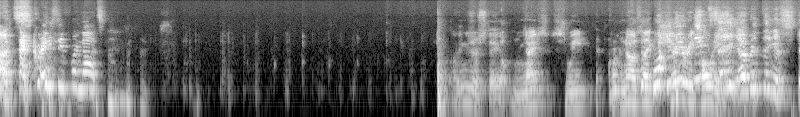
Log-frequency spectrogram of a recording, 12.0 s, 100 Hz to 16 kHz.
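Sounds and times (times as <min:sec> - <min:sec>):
people chewing crunchy almonds: 0:02.2 - 0:06.6.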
